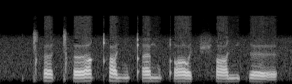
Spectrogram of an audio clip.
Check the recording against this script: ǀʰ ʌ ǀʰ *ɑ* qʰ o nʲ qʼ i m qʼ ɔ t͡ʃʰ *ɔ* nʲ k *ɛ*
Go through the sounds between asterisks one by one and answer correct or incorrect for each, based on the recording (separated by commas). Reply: incorrect, incorrect, incorrect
